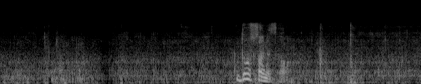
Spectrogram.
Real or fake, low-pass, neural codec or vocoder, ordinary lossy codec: fake; 7.2 kHz; codec, 16 kHz, 4.8 kbps, FACodec; MP3, 64 kbps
